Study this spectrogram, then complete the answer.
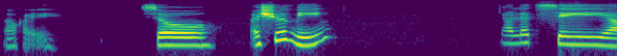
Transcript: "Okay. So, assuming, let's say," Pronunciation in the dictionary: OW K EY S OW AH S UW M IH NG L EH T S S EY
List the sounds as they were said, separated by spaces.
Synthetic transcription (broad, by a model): OW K EY S OW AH SH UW M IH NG L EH T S S EY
